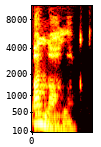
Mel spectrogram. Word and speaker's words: аналог: Существительные мужского рода, которые заканчиваются на лог, это не окончание, они просто заканчиваются на лог, я акцентирую внимание на этом, называющие неодушевленные предметы, имеют ударение на последнем слоге. Эпилог, каталог, некролог, но. Всегда есть исключения в русском языке, также и в орфоэпии. Но аналог.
